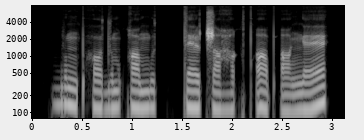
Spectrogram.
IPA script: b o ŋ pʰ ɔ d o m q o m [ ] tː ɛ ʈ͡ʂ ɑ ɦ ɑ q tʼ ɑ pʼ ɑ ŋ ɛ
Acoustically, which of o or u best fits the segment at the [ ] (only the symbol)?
u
